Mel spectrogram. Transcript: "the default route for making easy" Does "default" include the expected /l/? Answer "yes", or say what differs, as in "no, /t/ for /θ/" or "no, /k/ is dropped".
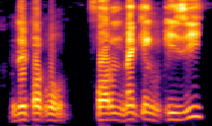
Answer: no, /l/ is dropped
